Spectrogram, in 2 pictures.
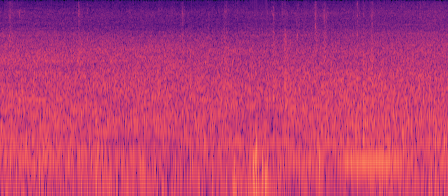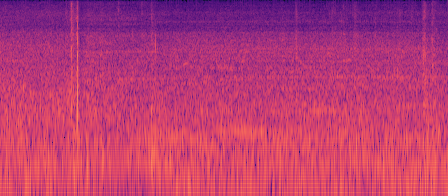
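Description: Steady rush of a fast white-water river, an even roar, with one sharp click about five seconds in.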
